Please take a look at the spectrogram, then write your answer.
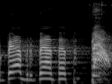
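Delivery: loud punched syllables, short final hit; rhythmic door slam. Shown as a demonstration. Actress showing how she closed the door, punchy scatted rhythm. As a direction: scat it sharply, landing hard on bow. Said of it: "with George, I might have closed".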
